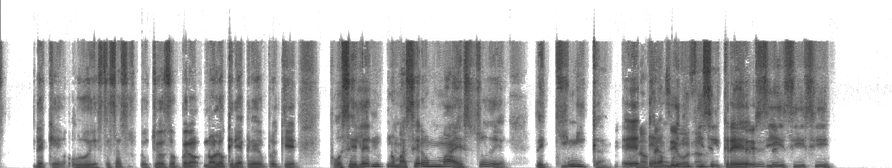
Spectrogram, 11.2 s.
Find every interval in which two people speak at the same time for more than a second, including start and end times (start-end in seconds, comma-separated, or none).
7.8-9.8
